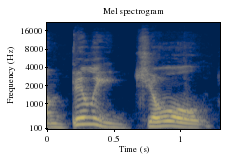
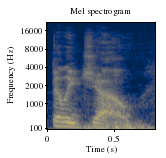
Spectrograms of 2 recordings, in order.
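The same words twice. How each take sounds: First: Says Billy Joel, ending on an L sound; Billy Joel with the final L; wrong name first. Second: Says Billy Joe with no L at the end; Billy Joe, clipped right after the O; corrected name. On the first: Streamer slips on the singer's name, says [name]. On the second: Streamer corrects himself to [name]. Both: Real, not acted.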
